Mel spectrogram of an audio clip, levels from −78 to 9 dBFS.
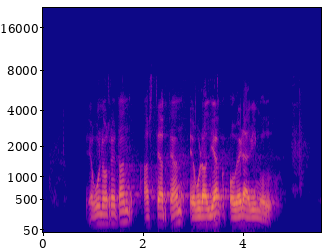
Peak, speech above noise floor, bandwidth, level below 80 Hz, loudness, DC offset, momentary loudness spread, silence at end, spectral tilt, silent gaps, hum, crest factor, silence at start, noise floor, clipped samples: -8 dBFS; 46 dB; 7.4 kHz; -78 dBFS; -25 LUFS; under 0.1%; 12 LU; 0.95 s; -6.5 dB/octave; none; none; 18 dB; 0.9 s; -70 dBFS; under 0.1%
